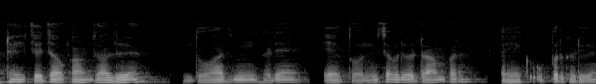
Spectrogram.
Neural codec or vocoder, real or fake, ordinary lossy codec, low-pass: none; real; none; 7.2 kHz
